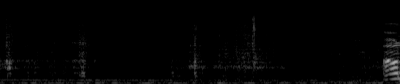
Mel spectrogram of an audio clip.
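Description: An iced coffee drink sipped through a straw from a plastic cup: a few faint, short scratchy noises of the sip and the cup.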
